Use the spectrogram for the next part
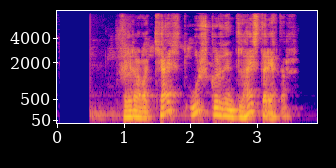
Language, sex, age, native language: Icelandic, male, 50-59, Icelandic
